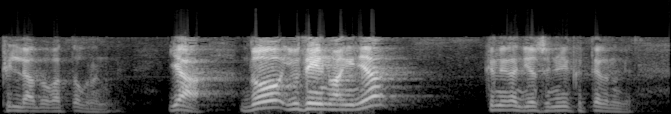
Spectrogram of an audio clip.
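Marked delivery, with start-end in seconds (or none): 1.3-2.9 loud slow demand; challenging Pilate. Retold or imitated. Preacher voicing Pilate questioning Jesus, loud slow. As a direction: call him out slowly and loudly.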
